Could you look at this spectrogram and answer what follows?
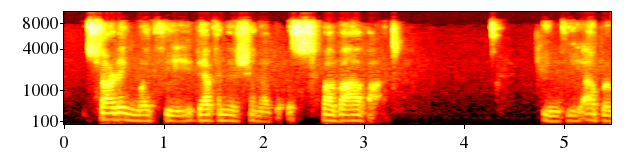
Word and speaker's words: Svabhavat: Phonetically, the word looks like sabahant. Is a world substance. It's svabhavat. Svabhavat.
